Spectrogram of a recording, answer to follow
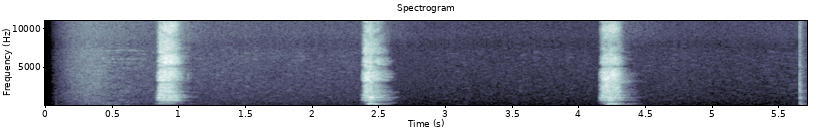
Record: {"exhalation_length": "5.7 s", "exhalation_amplitude": 32768, "exhalation_signal_mean_std_ratio": 0.23, "survey_phase": "beta (2021-08-13 to 2022-03-07)", "age": "45-64", "gender": "Female", "wearing_mask": "No", "symptom_none": true, "smoker_status": "Never smoked", "respiratory_condition_asthma": false, "respiratory_condition_other": false, "recruitment_source": "REACT", "submission_delay": "1 day", "covid_test_result": "Negative", "covid_test_method": "RT-qPCR"}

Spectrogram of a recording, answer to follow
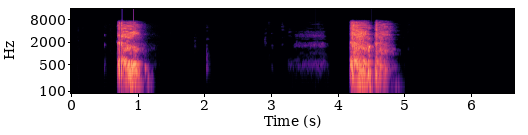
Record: {"three_cough_length": "6.7 s", "three_cough_amplitude": 32661, "three_cough_signal_mean_std_ratio": 0.28, "survey_phase": "beta (2021-08-13 to 2022-03-07)", "age": "45-64", "gender": "Female", "wearing_mask": "No", "symptom_cough_any": true, "symptom_runny_or_blocked_nose": true, "symptom_fatigue": true, "symptom_headache": true, "smoker_status": "Ex-smoker", "respiratory_condition_asthma": false, "respiratory_condition_other": false, "recruitment_source": "Test and Trace", "submission_delay": "1 day", "covid_test_result": "Positive", "covid_test_method": "RT-qPCR"}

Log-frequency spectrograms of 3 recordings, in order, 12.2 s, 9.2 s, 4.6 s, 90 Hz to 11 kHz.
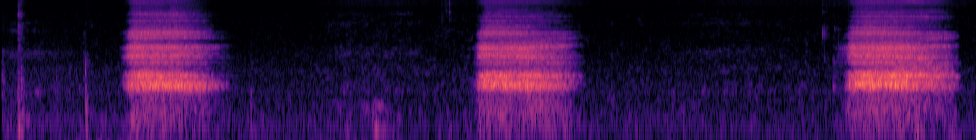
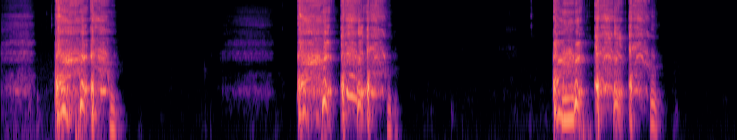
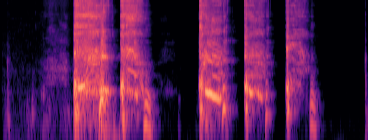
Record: {"exhalation_length": "12.2 s", "exhalation_amplitude": 11949, "exhalation_signal_mean_std_ratio": 0.45, "three_cough_length": "9.2 s", "three_cough_amplitude": 32768, "three_cough_signal_mean_std_ratio": 0.42, "cough_length": "4.6 s", "cough_amplitude": 32768, "cough_signal_mean_std_ratio": 0.48, "survey_phase": "beta (2021-08-13 to 2022-03-07)", "age": "45-64", "gender": "Male", "wearing_mask": "No", "symptom_cough_any": true, "symptom_new_continuous_cough": true, "symptom_runny_or_blocked_nose": true, "symptom_shortness_of_breath": true, "symptom_sore_throat": true, "symptom_abdominal_pain": true, "symptom_fatigue": true, "symptom_headache": true, "symptom_change_to_sense_of_smell_or_taste": true, "symptom_loss_of_taste": true, "symptom_onset": "2 days", "smoker_status": "Never smoked", "respiratory_condition_asthma": false, "respiratory_condition_other": false, "recruitment_source": "Test and Trace", "submission_delay": "2 days", "covid_test_result": "Positive", "covid_test_method": "ePCR"}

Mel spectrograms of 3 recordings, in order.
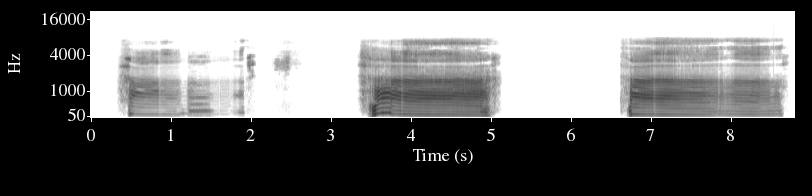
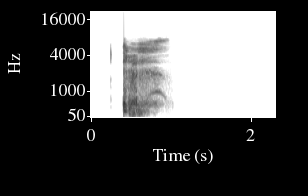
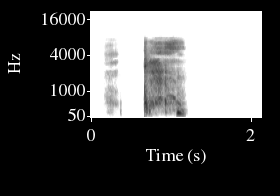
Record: {"exhalation_length": "8.8 s", "exhalation_amplitude": 29546, "exhalation_signal_mean_std_ratio": 0.44, "cough_length": "2.3 s", "cough_amplitude": 32768, "cough_signal_mean_std_ratio": 0.33, "three_cough_length": "2.1 s", "three_cough_amplitude": 29199, "three_cough_signal_mean_std_ratio": 0.38, "survey_phase": "beta (2021-08-13 to 2022-03-07)", "age": "18-44", "gender": "Male", "wearing_mask": "No", "symptom_cough_any": true, "symptom_onset": "12 days", "smoker_status": "Never smoked", "respiratory_condition_asthma": false, "respiratory_condition_other": false, "recruitment_source": "REACT", "submission_delay": "1 day", "covid_test_result": "Negative", "covid_test_method": "RT-qPCR"}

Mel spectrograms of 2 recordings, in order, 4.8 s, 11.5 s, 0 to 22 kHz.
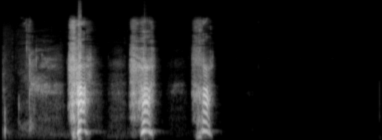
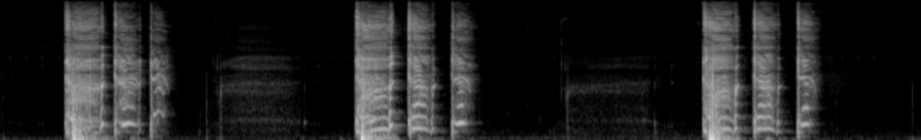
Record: {"exhalation_length": "4.8 s", "exhalation_amplitude": 32768, "exhalation_signal_mean_std_ratio": 0.26, "three_cough_length": "11.5 s", "three_cough_amplitude": 32767, "three_cough_signal_mean_std_ratio": 0.3, "survey_phase": "alpha (2021-03-01 to 2021-08-12)", "age": "45-64", "gender": "Female", "wearing_mask": "No", "symptom_cough_any": true, "symptom_shortness_of_breath": true, "symptom_fatigue": true, "symptom_headache": true, "symptom_change_to_sense_of_smell_or_taste": true, "symptom_loss_of_taste": true, "symptom_onset": "10 days", "smoker_status": "Never smoked", "respiratory_condition_asthma": false, "respiratory_condition_other": false, "recruitment_source": "Test and Trace", "submission_delay": "1 day", "covid_test_result": "Positive", "covid_test_method": "RT-qPCR", "covid_ct_value": 21.8, "covid_ct_gene": "S gene", "covid_ct_mean": 22.3, "covid_viral_load": "47000 copies/ml", "covid_viral_load_category": "Low viral load (10K-1M copies/ml)"}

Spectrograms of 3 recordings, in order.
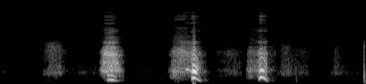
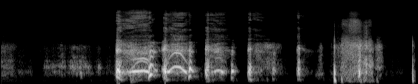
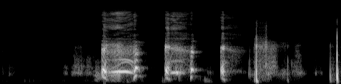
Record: {"exhalation_length": "3.7 s", "exhalation_amplitude": 32768, "exhalation_signal_mean_std_ratio": 0.25, "cough_length": "4.2 s", "cough_amplitude": 32768, "cough_signal_mean_std_ratio": 0.46, "three_cough_length": "3.4 s", "three_cough_amplitude": 32768, "three_cough_signal_mean_std_ratio": 0.37, "survey_phase": "alpha (2021-03-01 to 2021-08-12)", "age": "18-44", "gender": "Female", "wearing_mask": "No", "symptom_fatigue": true, "symptom_onset": "2 days", "smoker_status": "Never smoked", "respiratory_condition_asthma": false, "respiratory_condition_other": false, "recruitment_source": "REACT", "submission_delay": "3 days", "covid_test_result": "Negative", "covid_test_method": "RT-qPCR"}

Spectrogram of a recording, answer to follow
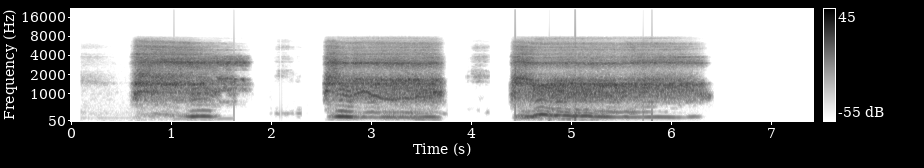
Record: {"exhalation_length": "7.4 s", "exhalation_amplitude": 19696, "exhalation_signal_mean_std_ratio": 0.75, "survey_phase": "beta (2021-08-13 to 2022-03-07)", "age": "45-64", "gender": "Female", "wearing_mask": "No", "symptom_cough_any": true, "symptom_runny_or_blocked_nose": true, "symptom_shortness_of_breath": true, "symptom_fatigue": true, "symptom_headache": true, "smoker_status": "Never smoked", "respiratory_condition_asthma": false, "respiratory_condition_other": false, "recruitment_source": "Test and Trace", "submission_delay": "3 days", "covid_test_result": "Negative", "covid_test_method": "RT-qPCR"}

